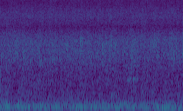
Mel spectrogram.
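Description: Light rain falls steadily in Gujarat, a soft even hiss of drops with a low rumbling undertone that stays constant throughout, with no voices.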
